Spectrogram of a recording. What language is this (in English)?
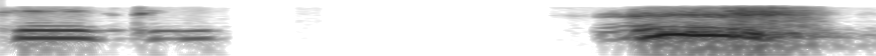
Kashmiri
